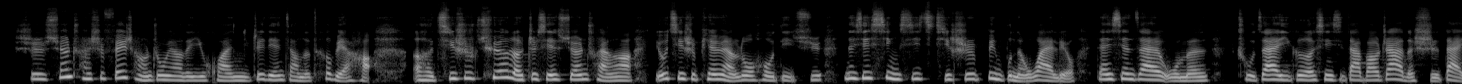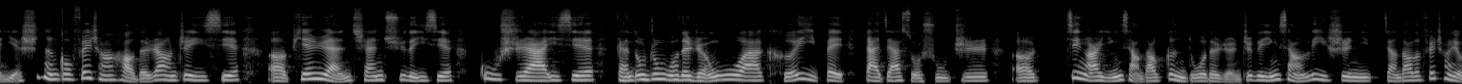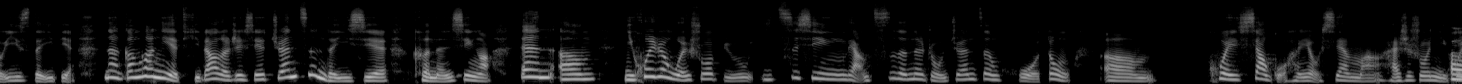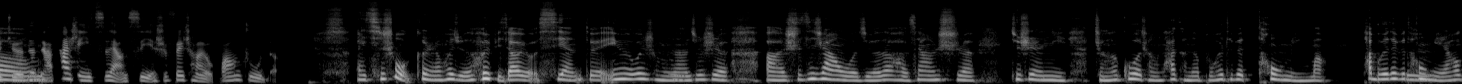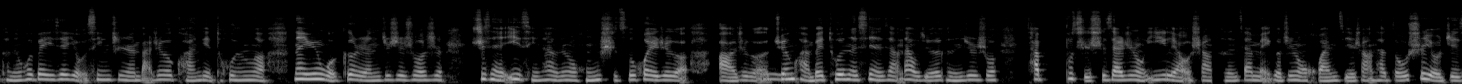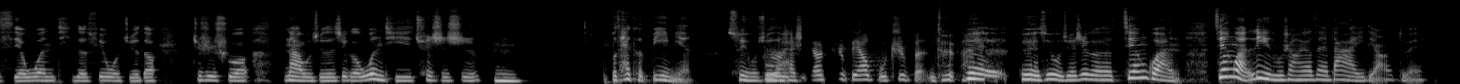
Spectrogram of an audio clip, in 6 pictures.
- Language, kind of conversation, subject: Chinese, podcast, 学校应该如何应对教育资源不均的问题？
- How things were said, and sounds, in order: other background noise; laughing while speaking: "对吧？"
